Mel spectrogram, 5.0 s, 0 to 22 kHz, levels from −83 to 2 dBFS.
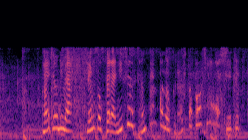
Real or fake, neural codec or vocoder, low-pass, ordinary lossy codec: fake; codec, 24 kHz, 3 kbps, HILCodec; 5.4 kHz; none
